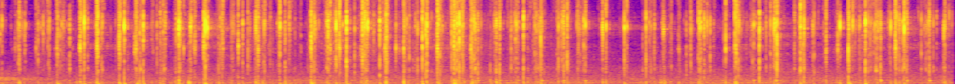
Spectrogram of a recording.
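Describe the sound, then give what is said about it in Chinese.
A foley recreation of eggs being wrapped, demonstrating the egg-wrapping sound from the film A World Without Thieves: dense, rapid crinkling and rustling, like paper being folded and scrunched, in a steady flurry of sharp crackles with no voices. “就是我们天下无贼的时候，那个包鸡蛋的时候，一那个包的那个过程的那个东西，我给大家简单的演示一下。”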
